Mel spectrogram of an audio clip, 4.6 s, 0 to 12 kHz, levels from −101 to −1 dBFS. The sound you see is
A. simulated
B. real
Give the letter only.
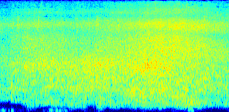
A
